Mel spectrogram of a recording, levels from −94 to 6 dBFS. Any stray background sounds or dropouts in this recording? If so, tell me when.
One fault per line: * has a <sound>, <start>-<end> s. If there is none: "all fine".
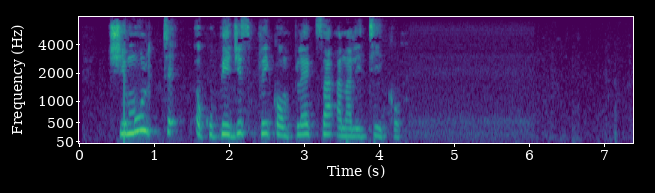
all fine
